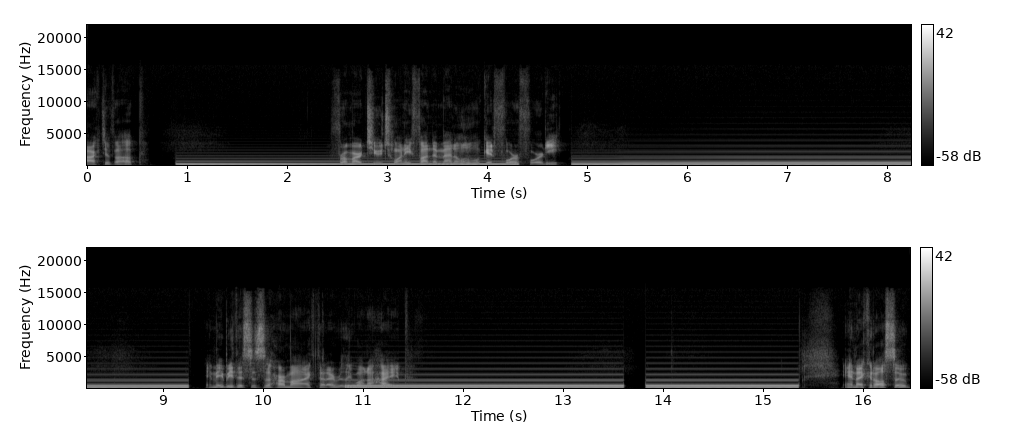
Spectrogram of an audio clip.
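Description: A steady, low electronic tone hums with a buzzy edge.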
